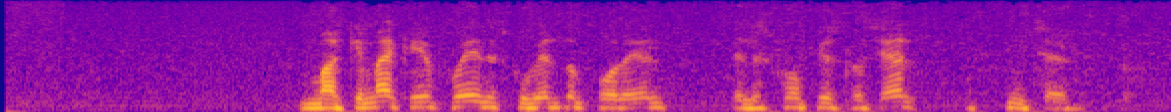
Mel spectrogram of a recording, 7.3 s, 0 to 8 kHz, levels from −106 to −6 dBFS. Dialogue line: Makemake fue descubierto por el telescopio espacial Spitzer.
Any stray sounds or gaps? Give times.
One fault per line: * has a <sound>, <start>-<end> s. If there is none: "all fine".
all fine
